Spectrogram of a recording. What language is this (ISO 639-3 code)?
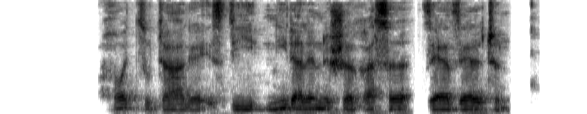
deu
